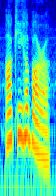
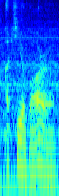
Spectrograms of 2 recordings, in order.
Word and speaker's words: Akihabara: titled Girl Genius Gives Lecture in Akihabara or Akiabara. Is it Akihabara or Akiabar? How do I pronounce that actually? Let me look that up real quick. Got to make sure that I'm accurate. Uh, pronunciation. Akihabara. Akihabara.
